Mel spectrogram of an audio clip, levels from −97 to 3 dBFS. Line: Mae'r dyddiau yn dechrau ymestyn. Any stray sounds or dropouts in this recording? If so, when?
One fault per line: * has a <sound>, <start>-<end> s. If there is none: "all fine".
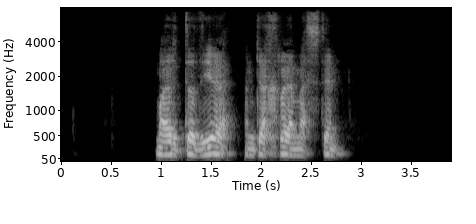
all fine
